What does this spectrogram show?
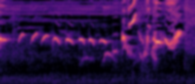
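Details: White-rumped shama singing in wild forest: a quick run of about nine short, clear whistled notes, mostly level with a few lower slurs, then a burst of rapid, tangled warbling notes sweeping high and low.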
